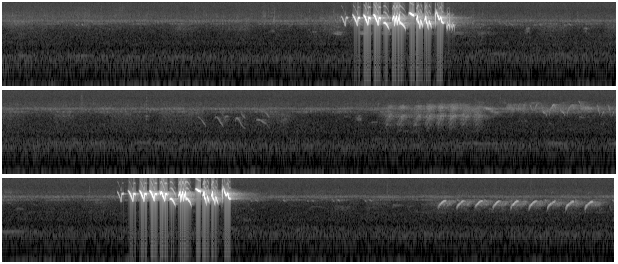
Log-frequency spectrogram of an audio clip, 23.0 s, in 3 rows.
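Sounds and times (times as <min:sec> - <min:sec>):
bird song: 0:03.4 - 0:07.6, 0:09.2 - 0:11.4, 0:12.1 - 0:15.8, 0:16.8 - 0:23.0.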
